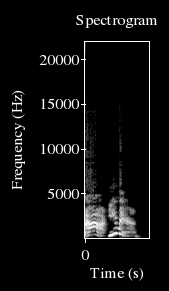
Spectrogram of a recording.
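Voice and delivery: very high, villainous cartoon voice. Showing the only bit of a Skeletor voice they can do: Skeletor voice. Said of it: "all I can really do is that".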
